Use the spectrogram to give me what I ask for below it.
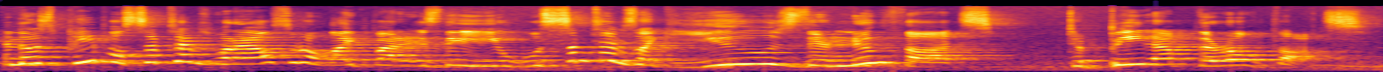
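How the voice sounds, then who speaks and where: A woman doing a stand-up comedy set, animated and sarcastic, often acting out other people. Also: very high-pitched, fairly quick. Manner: animated, sarcastic, acts out characters. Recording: echoey room, audience noise.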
